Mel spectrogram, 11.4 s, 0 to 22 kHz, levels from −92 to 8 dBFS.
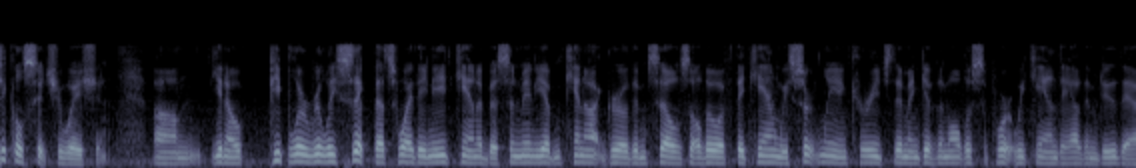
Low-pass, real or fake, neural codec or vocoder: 7.2 kHz; real; none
